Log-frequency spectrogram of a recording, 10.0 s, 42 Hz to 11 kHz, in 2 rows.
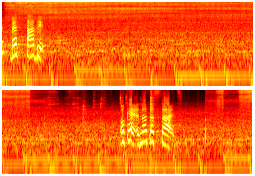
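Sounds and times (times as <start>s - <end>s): laser welding hiss: 0.0s - 6.2s, 9.1s - 10.0s.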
